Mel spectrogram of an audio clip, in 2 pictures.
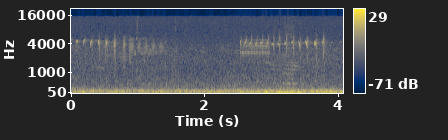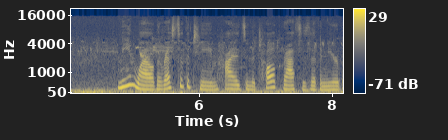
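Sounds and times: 
red knots and ruddy turnstones calling with high piping chirps: 0.0s - 8.1s
steady low rumble on a beach: 0.2s - 8.1s
speech: 4.8s - 8.1s.

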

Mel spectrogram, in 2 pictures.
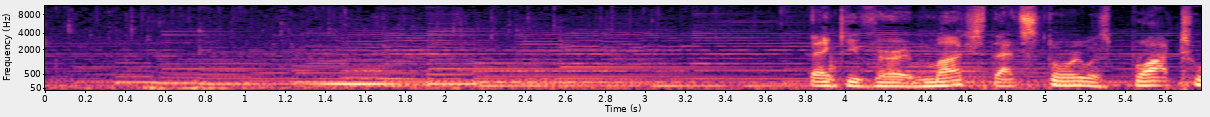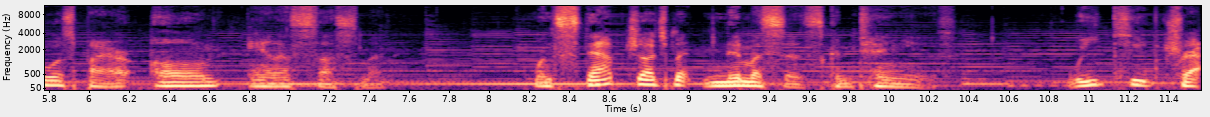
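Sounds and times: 
heavy rain pouring: 0.0s - 11.5s
sustained low musical tones: 0.0s - 11.5s
speech: 3.8s - 7.6s, 8.2s - 11.5s.

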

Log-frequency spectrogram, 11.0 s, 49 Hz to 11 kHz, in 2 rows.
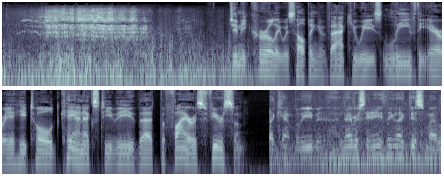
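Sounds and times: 
horses neighing and whinnying during a wildfire evacuation: 0.0s - 2.4s
speech: 2.9s - 10.9s.

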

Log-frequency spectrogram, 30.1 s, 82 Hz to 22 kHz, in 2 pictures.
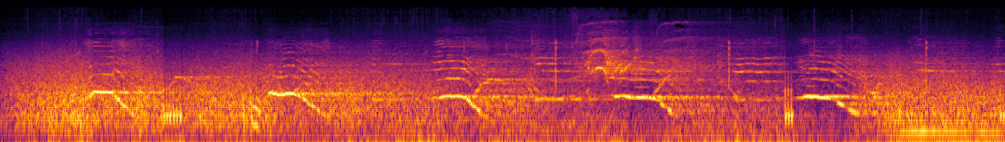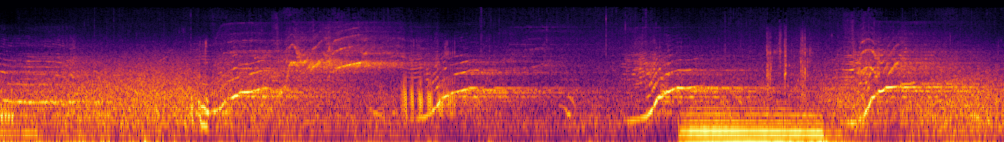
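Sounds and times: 
humpback and killer whale calls underwater: 1.0s - 30.1s
deep rumbling drone: 12.6s - 17.2s, 24.8s - 29.3s.

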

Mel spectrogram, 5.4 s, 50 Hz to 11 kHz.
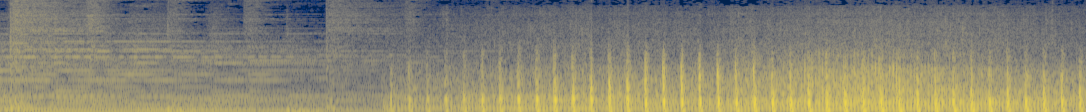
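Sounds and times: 
helicopter passing overhead with rotor thumping: 1.9s - 5.4s.

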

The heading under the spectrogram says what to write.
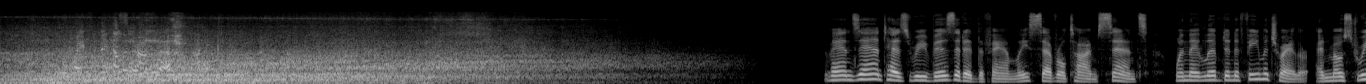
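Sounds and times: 
helicopter passing overhead with throbbing rotor rumble: 0.0s - 7.2s
tanks passing by in the aftermath of a storm: 0.0s - 7.6s
speech: 8.4s - 13.6s.

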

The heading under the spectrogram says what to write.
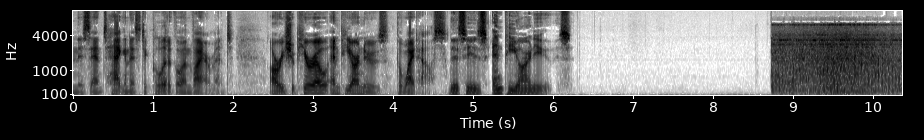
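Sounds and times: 
speech: 0.0s - 6.3s
helicopters dumping water and fire-retardant on a wildfire near Boulder, Colorado: 8.8s - 10.3s.

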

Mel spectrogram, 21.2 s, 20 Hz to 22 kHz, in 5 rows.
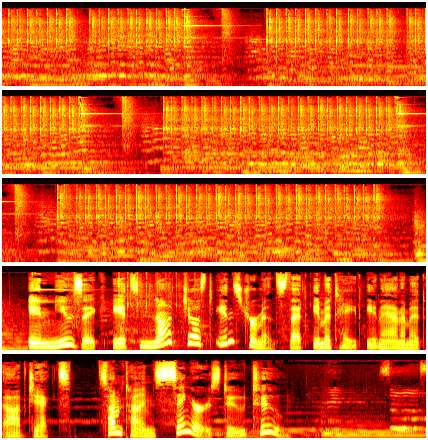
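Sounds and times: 
typewriter keys clacking: 0.0s - 12.3s, 13.1s - 15.1s
lively orchestral accompaniment: 0.0s - 21.1s
typewriter bell-like dings: 1.8s - 2.5s, 4.9s - 5.7s, 7.9s - 9.0s
speech: 13.0s - 20.6s.

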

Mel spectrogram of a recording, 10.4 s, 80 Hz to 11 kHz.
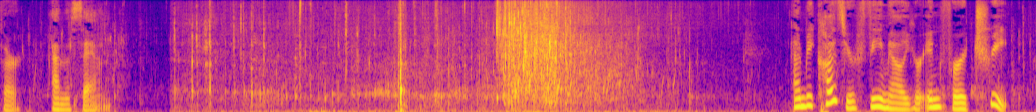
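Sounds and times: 
speech: 0.0s - 1.2s, 7.9s - 10.2s
small waves lapping on a sandy beach: 0.0s - 10.3s
fuller wash of surf: 1.7s - 8.0s.

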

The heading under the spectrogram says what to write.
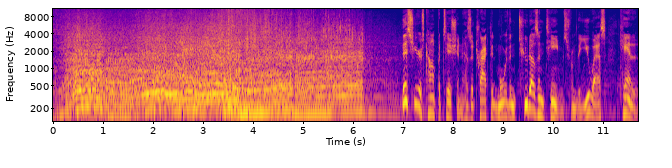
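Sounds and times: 
open-wheeled Indy-style hybrid race car accelerating on gas engine: 0.0s - 7.3s
speech: 7.0s - 11.6s.

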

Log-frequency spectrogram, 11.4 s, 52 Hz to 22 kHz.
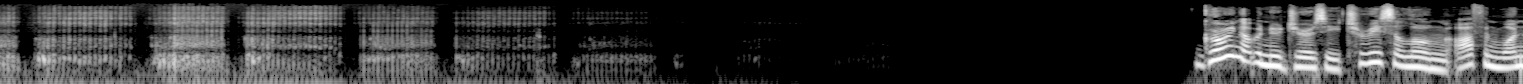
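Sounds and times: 
cat purring: 0.0s - 6.9s
speech: 9.0s - 11.4s.

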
